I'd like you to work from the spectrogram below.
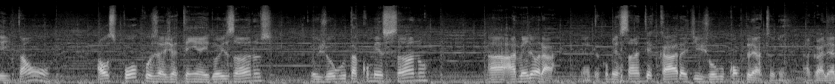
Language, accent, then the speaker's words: Portuguese; Minas Gerais, Brazil; accent: mixed; Pior que nem sou, cara, sou mineiro.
